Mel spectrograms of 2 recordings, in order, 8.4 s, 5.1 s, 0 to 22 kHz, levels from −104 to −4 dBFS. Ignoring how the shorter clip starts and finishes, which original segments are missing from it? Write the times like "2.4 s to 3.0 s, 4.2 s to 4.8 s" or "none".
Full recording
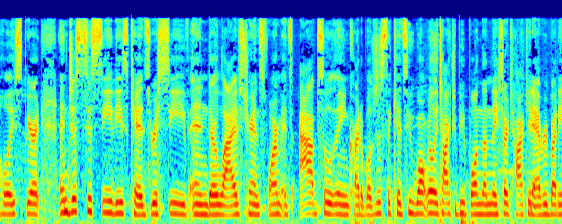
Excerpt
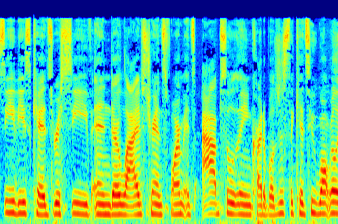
none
